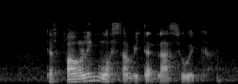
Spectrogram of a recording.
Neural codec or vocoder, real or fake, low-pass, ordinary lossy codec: codec, 44.1 kHz, 7.8 kbps, DAC; fake; 7.2 kHz; Opus, 32 kbps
